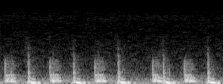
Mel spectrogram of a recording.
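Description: House music from a club DJ set: a heavy, steady four-on-the-floor kick drum with a bassline, about two beats a second, with little treble.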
